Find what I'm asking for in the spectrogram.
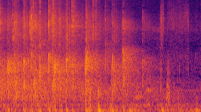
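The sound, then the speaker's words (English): An audience applauds to welcome a speaker, a dense, steady patter of many hands clapping at even loudness for the whole few seconds, with no voices standing out. “put your hands together and welcome Dr. Sam Brinkmann”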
